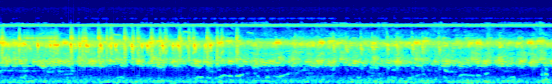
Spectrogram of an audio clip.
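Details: Rice field frogs calling at night as a bedtime soundscape: a dense, steady chorus of croaking and trilling with fast irregular clicking pulses, about two per second, layered over a continuous high buzzing background.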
